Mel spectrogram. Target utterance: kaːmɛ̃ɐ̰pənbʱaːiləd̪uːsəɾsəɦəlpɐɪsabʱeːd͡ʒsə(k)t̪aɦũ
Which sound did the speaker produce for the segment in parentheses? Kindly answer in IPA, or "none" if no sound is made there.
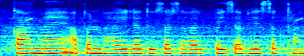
k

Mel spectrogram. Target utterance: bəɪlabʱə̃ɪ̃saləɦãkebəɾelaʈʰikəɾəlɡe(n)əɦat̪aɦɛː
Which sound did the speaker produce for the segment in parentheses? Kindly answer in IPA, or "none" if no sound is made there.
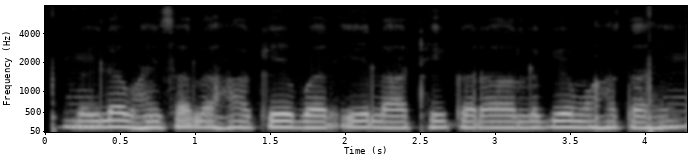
m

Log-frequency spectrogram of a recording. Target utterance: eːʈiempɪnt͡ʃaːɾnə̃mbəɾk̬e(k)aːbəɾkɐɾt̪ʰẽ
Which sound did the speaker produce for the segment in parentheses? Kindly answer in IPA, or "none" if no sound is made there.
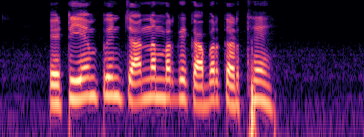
k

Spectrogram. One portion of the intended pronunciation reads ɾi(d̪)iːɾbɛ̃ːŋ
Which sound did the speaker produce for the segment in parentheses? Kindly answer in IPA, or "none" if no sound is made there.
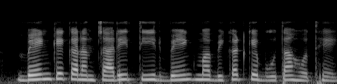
t̪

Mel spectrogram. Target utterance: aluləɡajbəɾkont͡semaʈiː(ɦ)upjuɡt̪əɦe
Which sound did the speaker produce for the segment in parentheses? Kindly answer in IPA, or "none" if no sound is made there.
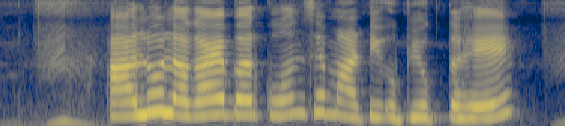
none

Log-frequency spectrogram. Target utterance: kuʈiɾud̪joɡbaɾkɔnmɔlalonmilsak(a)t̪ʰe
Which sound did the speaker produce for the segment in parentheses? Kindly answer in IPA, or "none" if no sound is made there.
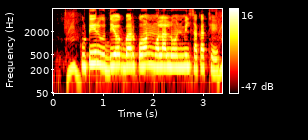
a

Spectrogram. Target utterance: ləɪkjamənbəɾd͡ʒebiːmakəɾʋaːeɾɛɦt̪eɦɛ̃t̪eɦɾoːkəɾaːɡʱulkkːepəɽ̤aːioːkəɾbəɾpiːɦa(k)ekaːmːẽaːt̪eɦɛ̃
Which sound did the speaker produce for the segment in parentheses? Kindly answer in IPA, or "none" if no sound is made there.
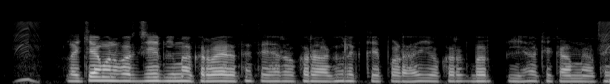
k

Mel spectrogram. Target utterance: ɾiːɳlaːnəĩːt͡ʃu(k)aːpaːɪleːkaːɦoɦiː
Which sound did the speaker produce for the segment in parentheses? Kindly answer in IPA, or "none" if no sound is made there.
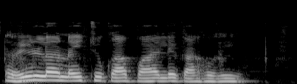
k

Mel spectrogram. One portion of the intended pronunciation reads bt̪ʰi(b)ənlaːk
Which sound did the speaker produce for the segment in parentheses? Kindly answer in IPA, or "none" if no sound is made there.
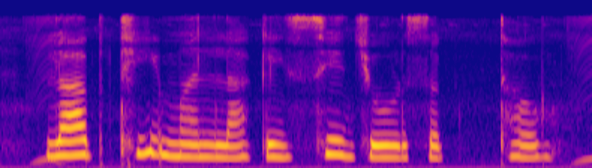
m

